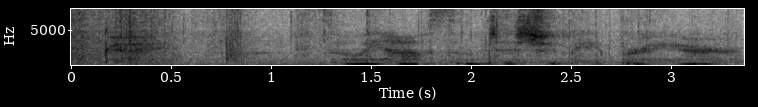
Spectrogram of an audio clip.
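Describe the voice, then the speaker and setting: Noticeable background noise accompanies a woman speaking in a high pitch at a fairly slow pace. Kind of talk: ASMR role play, clinic receptionist/therapist scene. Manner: soft whisper, slow, soothing.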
